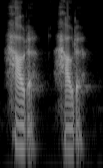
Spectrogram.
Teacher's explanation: Why do we say howda? Because the T is between vowels, phonetically.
